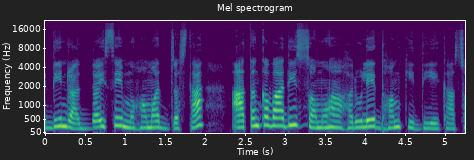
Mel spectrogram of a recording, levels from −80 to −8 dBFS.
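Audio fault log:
0.47–0.61 s, burst of packet loss: About 120 ms of the speech never arrives in time to play. The receiver fills the hole by repeating the last bit of sound it had and lowering it as the gap runs on. That gives a brief stretched, fading sound instead of clean speech. There is no silence. Playback then picks up further along, so about 120 ms of the original speech is simply gone.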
